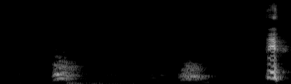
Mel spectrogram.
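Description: Three separate dog barks spaced out over a few seconds, the first two lower and softer, the last one sharper and brighter, with quiet in between.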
